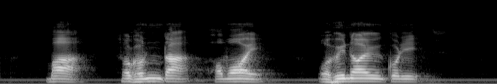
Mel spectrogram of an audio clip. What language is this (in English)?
Assamese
